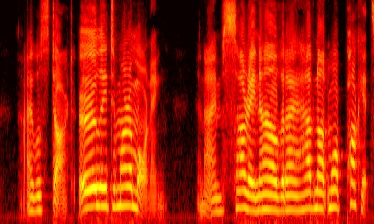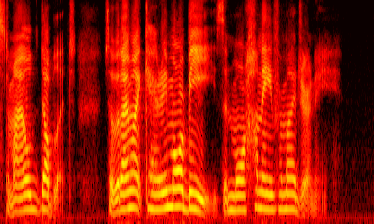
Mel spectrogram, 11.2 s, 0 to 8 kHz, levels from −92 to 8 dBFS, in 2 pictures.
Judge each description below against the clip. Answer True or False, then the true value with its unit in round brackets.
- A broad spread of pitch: False (2.9 semitones)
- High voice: True (210 Hz)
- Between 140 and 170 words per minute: False (185 wpm)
